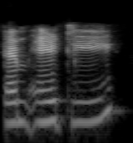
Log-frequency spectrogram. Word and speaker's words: MATE: the mate desktop environment let me pronounce it m80 you can call it whatever you want mate or mate desktop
